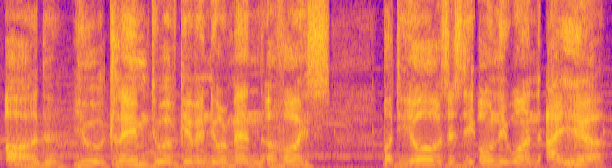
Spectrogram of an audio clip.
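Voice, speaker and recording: A man playing a grave, weary Japanese lord in a video game, speaking in a measured, formal and solemn way. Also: on the high side, creaky, a bit bright, soft background music. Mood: challenging. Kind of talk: dramatic video game cutscene acting.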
